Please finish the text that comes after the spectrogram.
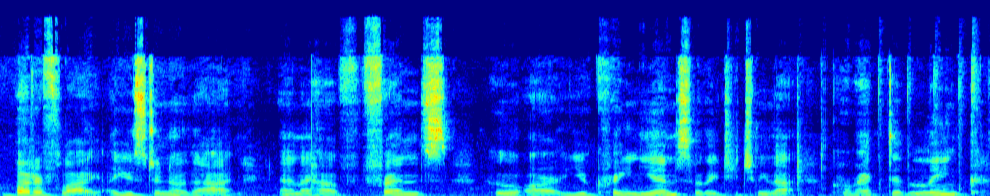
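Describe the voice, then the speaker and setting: An older woman from the United States hosting a casual live stream, chatting, reading comments aloud and thinking out loud. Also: fairly low pitch, unhurried, creaky, a little hiss or hum. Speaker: livestream host.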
